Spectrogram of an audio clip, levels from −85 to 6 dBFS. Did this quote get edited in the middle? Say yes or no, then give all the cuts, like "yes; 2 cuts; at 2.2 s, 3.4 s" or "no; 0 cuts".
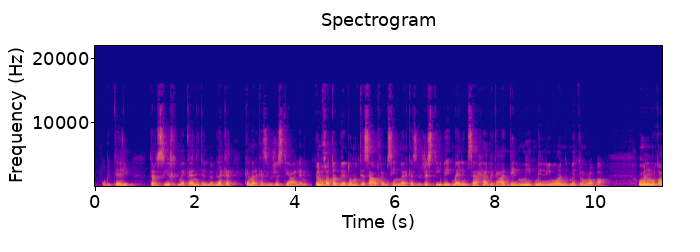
yes; 1 cut; at 4.3 s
